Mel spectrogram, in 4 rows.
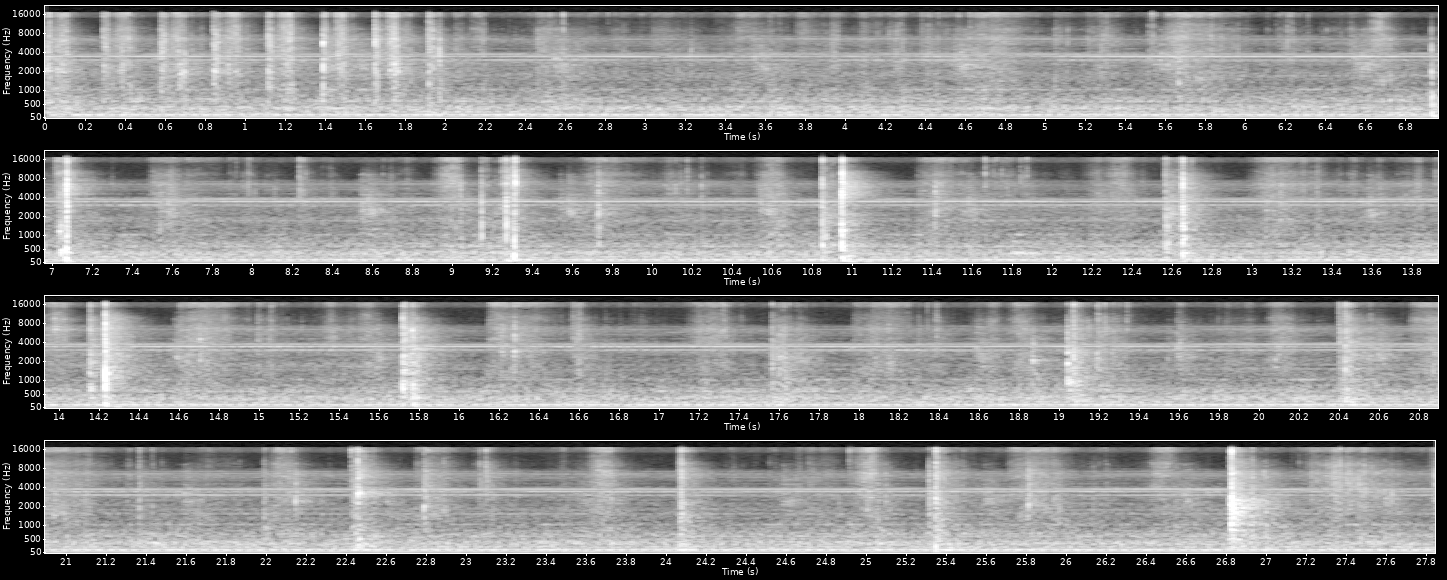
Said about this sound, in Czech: A já už se dívám na vaši fotku, míchám u toho karty a podíváme se teda spolu, jak se bude barvit to období 2022.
